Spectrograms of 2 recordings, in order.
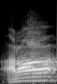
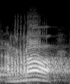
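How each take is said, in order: First: The r has a short, light trill. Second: The r has a long, excessive trill. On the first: The speaker calls it right. "suara ra menjadi sempurna" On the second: The speaker calls it wrong. "Kalau berlebihan jadi ra"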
